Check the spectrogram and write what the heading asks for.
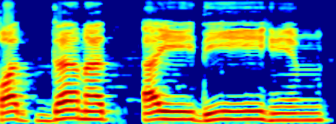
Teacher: دال مشدد ہے تو دال کو دبانا ہے، سختی کرنی ہے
